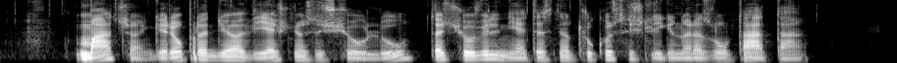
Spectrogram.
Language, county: Lithuanian, Vilnius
